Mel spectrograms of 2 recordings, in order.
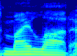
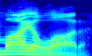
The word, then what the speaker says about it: Mailata: There's no Maya. It's Mailata. – I always call him Mailata. – I know you do. – So I should call him Mailata? – Mailata.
